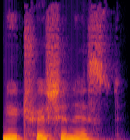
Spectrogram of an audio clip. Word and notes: nutritionist: American English

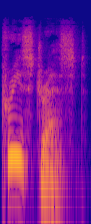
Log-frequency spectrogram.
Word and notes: prestressed: British English

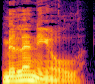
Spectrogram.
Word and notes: millennial: British English

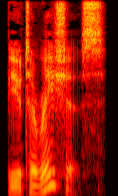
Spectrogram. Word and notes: butyraceous: British English

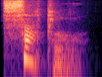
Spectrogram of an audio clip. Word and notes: subtle: British English

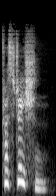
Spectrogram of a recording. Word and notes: frustration: British English

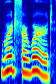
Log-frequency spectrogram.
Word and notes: word for word: American English

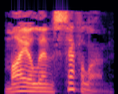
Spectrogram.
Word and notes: myelencephalon: British English

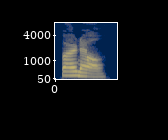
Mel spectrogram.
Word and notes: barn owl: British English

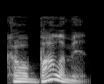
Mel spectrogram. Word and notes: cobalamine: British English

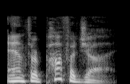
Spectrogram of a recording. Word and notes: anthropophagi: British English

